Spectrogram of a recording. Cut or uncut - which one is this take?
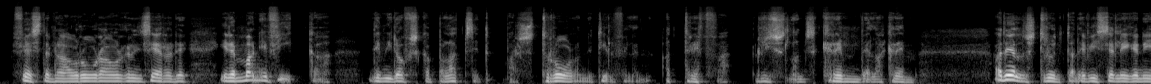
uncut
